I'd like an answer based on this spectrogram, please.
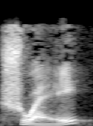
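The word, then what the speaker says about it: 水: different meaning for example shui with a falling and rising tone means water but shui pronounced with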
